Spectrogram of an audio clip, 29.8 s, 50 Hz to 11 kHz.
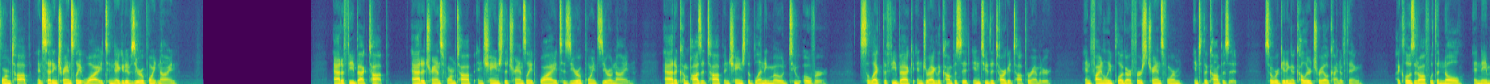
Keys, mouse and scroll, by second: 4.1 click, 6.1 right click, 8.1 click, 8.5 scroll, 8.7 click, 9.0 scroll, 10.2 click, 13.5 click, 14.6 click, 14.9 click, 15.7 click, 23.8 click, 25.5 right click, 26.1 right click, 27.7 click, 29.7 c.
